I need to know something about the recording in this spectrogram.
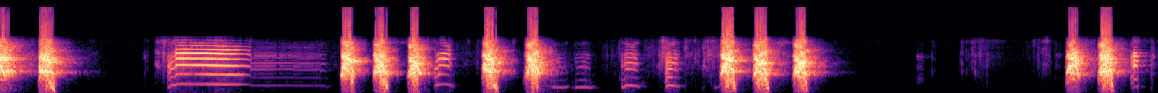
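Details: A dog barking: loud sharp barks in clusters of two to four, broken by a drawn-out harmonic whine near the two-second mark and softer yips, with short silent gaps between bursts.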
